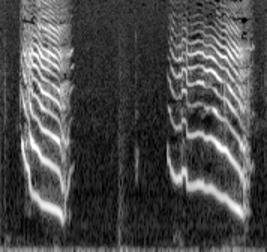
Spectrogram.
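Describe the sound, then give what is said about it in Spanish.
A person cries out in two long, wailing sobs at a radio station, each sliding downward in pitch, with a brief pause between them. The crying is loud, with no talking over it. “¿Quién llora en una estación de radio?”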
